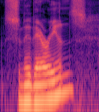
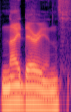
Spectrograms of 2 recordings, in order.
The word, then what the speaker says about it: Cnidarians: Because your album is called Return of the Snidarians? How do you say that? – It's pronounced Nidarians. – The C is silent, I see.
